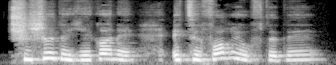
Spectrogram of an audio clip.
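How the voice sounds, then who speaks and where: A woman's voice: high voice, a little mellow, lightly acted. A woman voicing a stern, wealthy male university professor who talks in a serious, businesslike way.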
